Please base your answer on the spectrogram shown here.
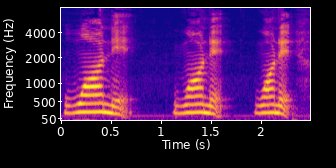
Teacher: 就是 t 这个爆破音略掉，前面的前鼻音去跟后面元音做连读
